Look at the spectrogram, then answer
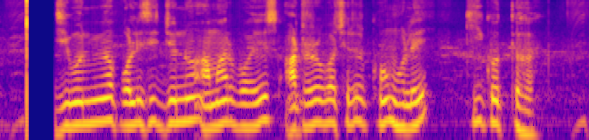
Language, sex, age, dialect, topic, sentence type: Bengali, male, 36-40, Standard Colloquial, banking, question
